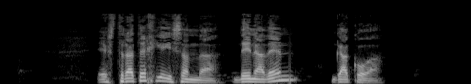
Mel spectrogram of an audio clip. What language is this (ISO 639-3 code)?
eus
